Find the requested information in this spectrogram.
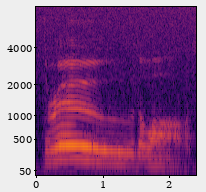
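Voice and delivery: THROUGH THE WALLS stretched very slowly, pitch sinking; drawn-out wonder. Real, not acted. Preacher tells of risen Jesus, long drawn-out emphasis. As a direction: draw the words right out, low. Savouring the miracle for effect.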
